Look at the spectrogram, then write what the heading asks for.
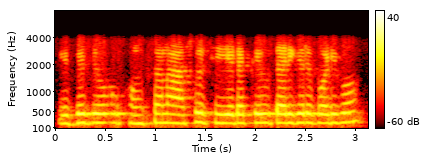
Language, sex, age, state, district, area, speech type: Odia, female, 45-60, Odisha, Jajpur, rural, conversation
